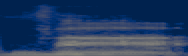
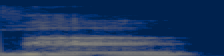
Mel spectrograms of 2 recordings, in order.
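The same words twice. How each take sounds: First: The syllable is said with a plain voice. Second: The syllable is said with a breathy voice.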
